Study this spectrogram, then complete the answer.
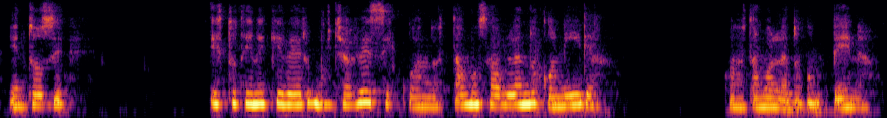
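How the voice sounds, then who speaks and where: Gravelly Chilean woman teaching a class. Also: a little high, moderate pace, highs cut off, slight background noise. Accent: Chilean Spanish. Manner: lively, talks to the class directly with rhetorical questions. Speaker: instructor. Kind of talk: online training lecture.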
